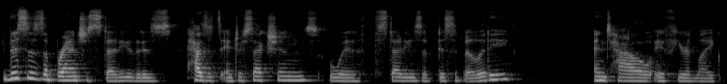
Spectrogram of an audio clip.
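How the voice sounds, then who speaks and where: A woman's voice: low voice, normal speed. A woman co-hosting a podcast, discussing a game analytically in a thoughtful, academic way. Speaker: podcast co-host.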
